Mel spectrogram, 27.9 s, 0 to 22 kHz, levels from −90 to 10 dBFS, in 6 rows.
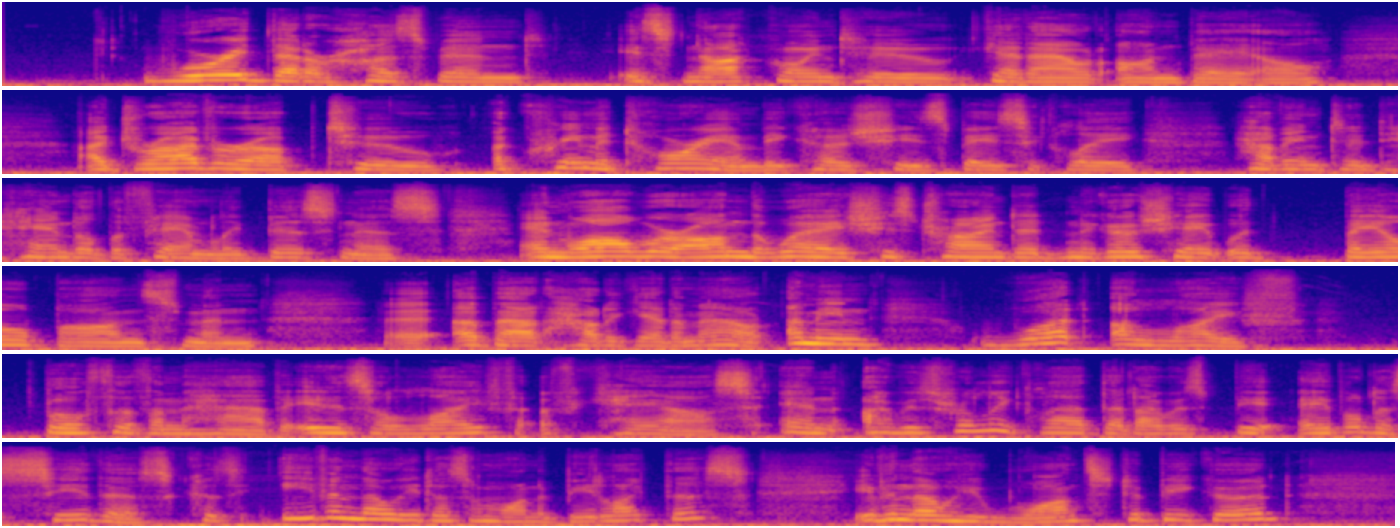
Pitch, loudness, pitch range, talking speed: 175 Hz, -21 LUFS, 155-195 Hz, 200 wpm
